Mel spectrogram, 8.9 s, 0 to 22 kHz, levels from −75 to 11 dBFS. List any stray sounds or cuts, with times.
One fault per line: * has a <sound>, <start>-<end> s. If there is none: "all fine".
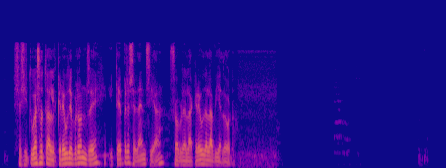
all fine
